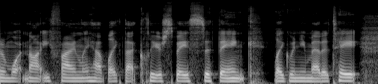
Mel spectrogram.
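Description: Very clean recording of a woman speaking, the background silent. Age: 20s. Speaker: sex worker and podcaster. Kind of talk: casual chat.

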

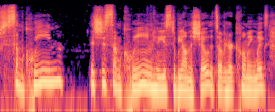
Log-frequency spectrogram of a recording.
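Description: The man talks at a very fast pace, somewhat breathy. The recording is very clean with a silent background and a dry, close sound with no echo. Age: 40s. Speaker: drag queen and wig stylist. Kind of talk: casual interview chat.

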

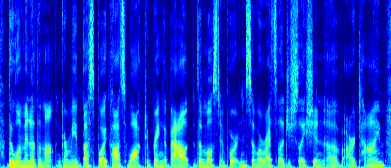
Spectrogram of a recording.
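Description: Very fast speech with hardly any pauses and monotone, flat intonation. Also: woman, very deep, low pitch for a woman. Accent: American. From Seattle, Central District. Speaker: nonprofit co-founder. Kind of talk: interview. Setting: studio.

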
